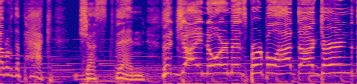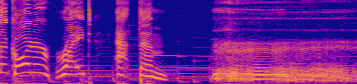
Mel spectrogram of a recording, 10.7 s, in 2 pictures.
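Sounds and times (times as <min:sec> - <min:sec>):
speech: 0:00.0 - 0:07.9, 0:08.5 - 0:08.9
voice imitating a monster's big growl: 0:08.5 - 0:10.7.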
